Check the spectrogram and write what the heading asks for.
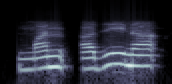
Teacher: নুন সাকিনের আওয়াজকে বিনা গুণনায় জাহির করে পড়তে হয় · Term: ইজহার হালকি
